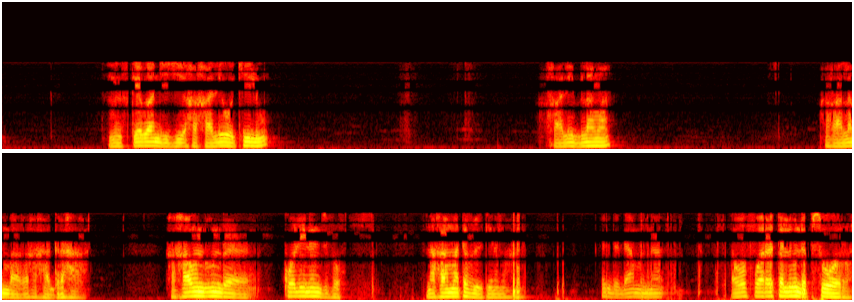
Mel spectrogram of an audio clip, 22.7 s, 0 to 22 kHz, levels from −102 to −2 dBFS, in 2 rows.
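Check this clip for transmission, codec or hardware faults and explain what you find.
One codec fault runs through the whole recording. From start to finish the speech sounds dull and muffled, with a gurgling, granular roughness, and nothing is heard above about 4.1 kHz. This is likely MP2 compression at a very low bitrate, around 16 kbps. With so few bits, the upper sub-bands are shut off entirely and the remaining ones are coarsely quantised, which causes the churning grit.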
